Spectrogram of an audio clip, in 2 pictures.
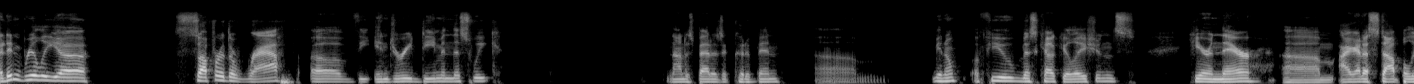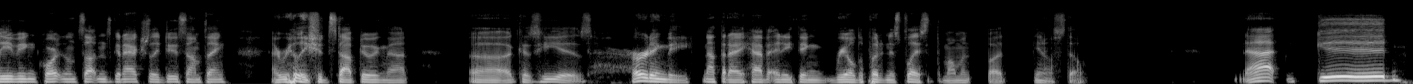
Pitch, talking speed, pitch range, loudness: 120 Hz, 160 wpm, 110-140 Hz, -20 LUFS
